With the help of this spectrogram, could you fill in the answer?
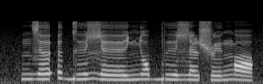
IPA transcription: n z ə ʔ ə ɡ ɨ ɮ ɘː ɲ ɔ b ɨ ɮ ɛ ʂ ʏ ŋ ɒ

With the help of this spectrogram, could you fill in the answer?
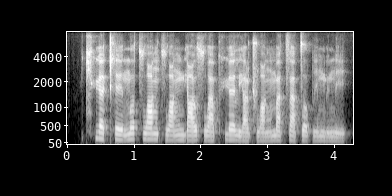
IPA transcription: t͡ɕʰ ɥ ɛ˥˨ kʰ e˨˩ ɪ̯ n̪ ɤ˦ t͡s w ɑ˦ ŋ t͡s w ɑ˨˦ ŋ m j ɑ˨˦ ʊ̯ s w ä˨˩ pʰ ɥ ɛ˦ l j ä˨˦ ʈ͡ʂ w ɑ˨˦ ŋ m ä˥˨ t͡s ä˥˨ t̪ ɤ˥˨ p i˨˦ m y˨˦ n̪ i˨˩

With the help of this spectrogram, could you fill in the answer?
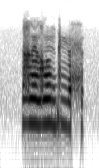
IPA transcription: ʁ ẽ ʁ ũ ɡ y ħ

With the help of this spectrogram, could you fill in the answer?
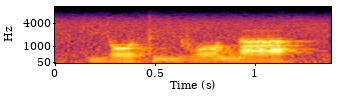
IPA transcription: j ɔ˧ t i˨ v ɔ˧ n a˧

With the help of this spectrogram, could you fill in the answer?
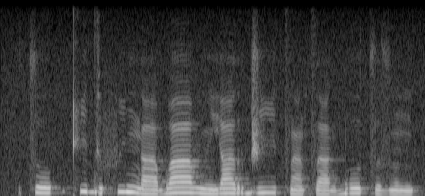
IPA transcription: t͡s o˦ | kʰ i˦ d ɪ˨ f i˦ ŋ aː˨ b aː˦ v ĩ˨ j aː˦ r d͡ʒ iː˦ t͡s ã˨ t͡s aː˨ ɡ͡b oː˦ t͡s ʊ˨ z ũ˨ n

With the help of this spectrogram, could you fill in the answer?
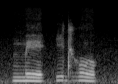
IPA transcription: ŋ͡m e | i dʱ o

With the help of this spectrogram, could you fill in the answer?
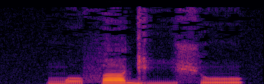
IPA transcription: m ɔ˨ f a˦ ɡ iː˨ ʃ ɔ̃˧

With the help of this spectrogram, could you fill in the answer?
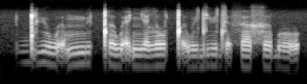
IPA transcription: ɡ͡ǃ y w ə̰ mː y ǃ ə w ɛ̰ ɲ ɛ l o ǃ ə̰ w y d j y d l ə̰ θ ɐ x ə ɓ o

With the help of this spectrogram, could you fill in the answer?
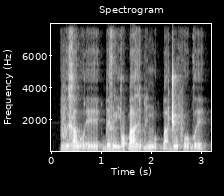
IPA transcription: v ɪ˦ ɣ a˦ w oː˨ ɾ eː˦ | b e˦ z ĩ˨ j ɔ˦ ɓ a˦ ɣ ɪ˨ ɓ i˦ ŋ o˨ ɡ͡b a˨ d͡ʒ ũ˦ f oː˦ ɡʷ e˦

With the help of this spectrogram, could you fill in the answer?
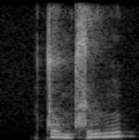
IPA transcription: t o˨˩ m s ɯ˦˥ ŋ

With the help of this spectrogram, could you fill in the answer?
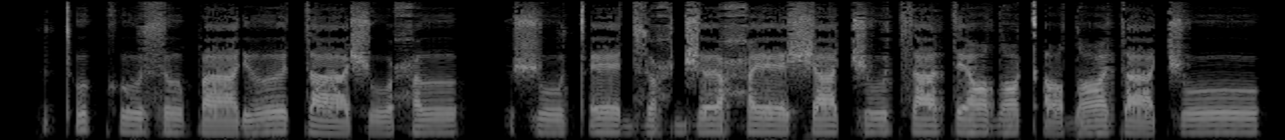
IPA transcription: tʼ ʊ˦ kʰ ʊː˨ s ɤ˨ p aː˨ ɾʲ ɤː˦ ə̯ t aː˨ ʃ o˨ ħ ɤ˦ | ʃ o˨ tʼ ɛ˦˨ d͡z ʊ˦ ħ d͡ʒ ɜ˦ ħ ɛː˦˨ ʃ a˦ t͡ʃ ʊː˦ t͡s a˦ t ɛː˦ ə̯ dˤ o˦ kʼ a˨ dˤ øː˦ ə̯ t aː˨ t͡ʃ oː˦

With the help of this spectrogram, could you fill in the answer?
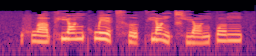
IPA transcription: x w ä˧˥ pʰ j ɑ˥ ŋ kʰ w e˥˩ ɪ̯ t͡sʰ ɹ̩˨˩ t̪ʰ j ɑ˥˩ ŋ t͡ɕʰ j ɑ˧˥ ŋ p ɤ˥ ŋ

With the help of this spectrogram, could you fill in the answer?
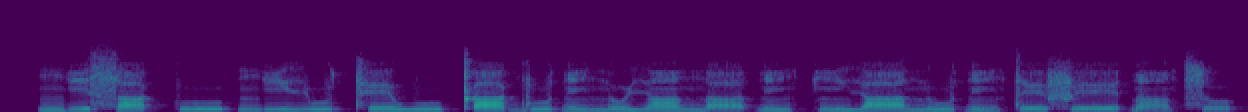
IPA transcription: ŋ i˦ s a˨ k u˦ | ŋ i˦ j u˦ tʰ e˦ w u˦ kʼ a˦ ɡ u˦ ɗ ĩ˨ n ʊ˦ j ã˦ n a˨ ɗ ĩ˦ k ĩ˦ j a˦ n u˦ ɗ ĩ˨ t e˦ f eː˦ ɗ ã˨ t͡s ʊ˦

